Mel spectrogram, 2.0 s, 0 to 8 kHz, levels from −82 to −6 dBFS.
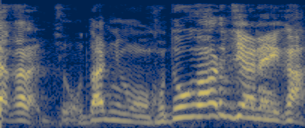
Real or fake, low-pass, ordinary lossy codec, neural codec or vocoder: fake; 7.2 kHz; none; vocoder, 22.05 kHz, 80 mel bands, WaveNeXt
